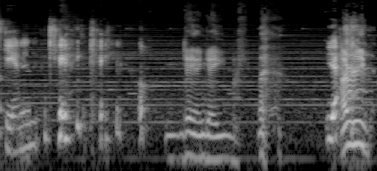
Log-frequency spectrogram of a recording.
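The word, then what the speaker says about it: Ganon: because said Gannon maze he said gay like gaining mate and I'm like dude it's Gannon getting games yeah I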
